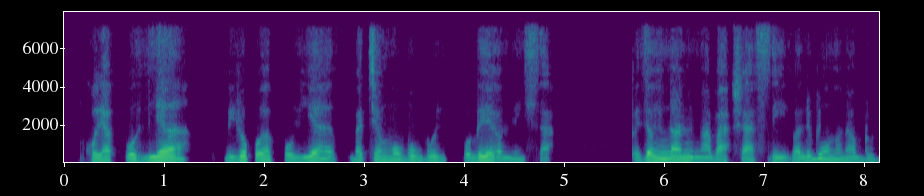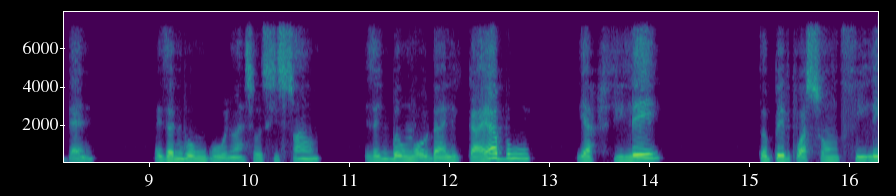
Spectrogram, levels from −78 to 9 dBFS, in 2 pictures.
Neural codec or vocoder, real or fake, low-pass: codec, 16 kHz in and 24 kHz out, 0.6 kbps, FocalCodec, streaming, 4096 codes; fake; 7.2 kHz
